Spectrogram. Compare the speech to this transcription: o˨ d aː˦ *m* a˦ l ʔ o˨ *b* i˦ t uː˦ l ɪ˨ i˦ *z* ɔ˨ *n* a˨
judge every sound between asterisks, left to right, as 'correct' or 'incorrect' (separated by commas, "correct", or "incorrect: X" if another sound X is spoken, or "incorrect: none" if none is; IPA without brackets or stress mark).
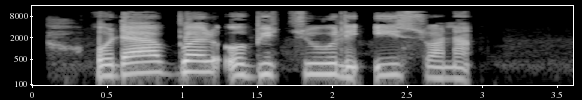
incorrect: b, correct, incorrect: s, correct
